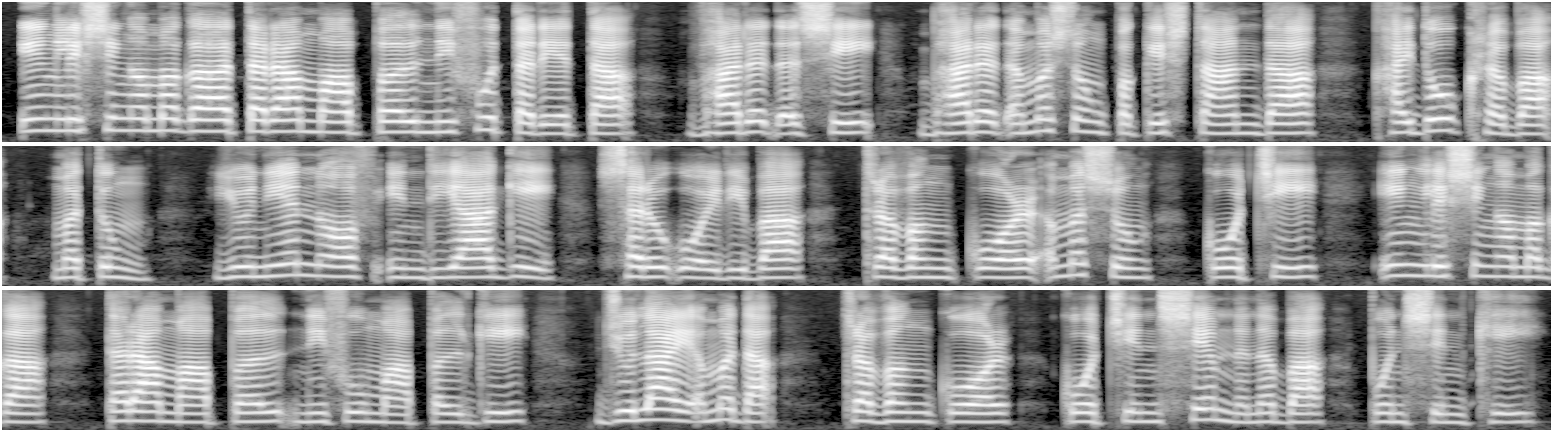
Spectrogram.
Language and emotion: Manipuri, neutral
